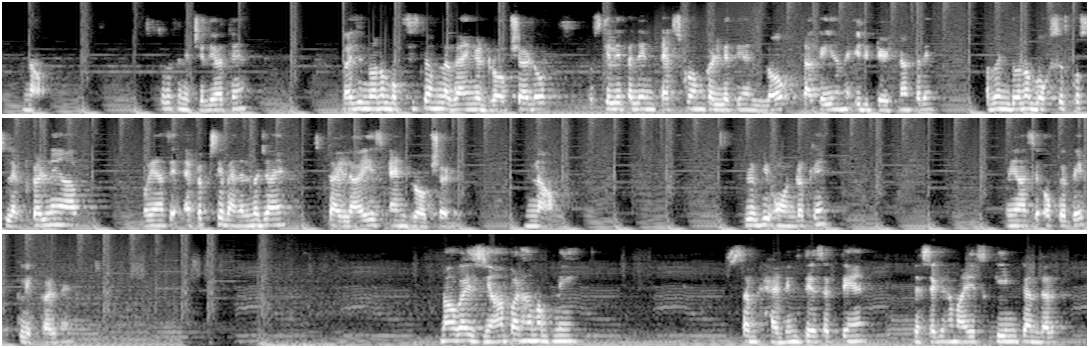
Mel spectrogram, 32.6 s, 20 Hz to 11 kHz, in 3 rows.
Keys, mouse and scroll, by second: 0.7-1.9 drag, 2.8 alt+scroll down 1, 4.2 alt+scroll up 1, 4.3 alt+scroll down 1, 6.4 click, 7.5 shift+click, 8.9 ctrl+2, 10.5-11.2 click, 15.6-16.8 ctrl+alt+scroll down 1, 19.1 click, 22.8 alt+scroll down 1, 23.6 space, 23.7-24.3 click, 25.8 alt+scroll down 1, 26.1 space, 26.2 click.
